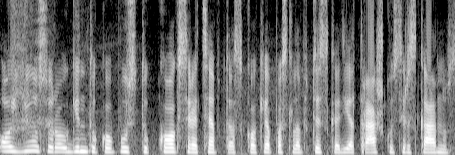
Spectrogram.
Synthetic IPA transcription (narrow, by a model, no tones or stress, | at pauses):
oːjuːsʊɾɐʊɡʲɪnt̪ʊkoːpuːst̪ʊkoːksɾʲɛt͡ssʲɛpt̪ɐskoːkʲɛpɐslˠɐpʲt̪ʲɪskɐt̪jiɛt̪ɾɑːʃkʊsɪɾskɑːnʊs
